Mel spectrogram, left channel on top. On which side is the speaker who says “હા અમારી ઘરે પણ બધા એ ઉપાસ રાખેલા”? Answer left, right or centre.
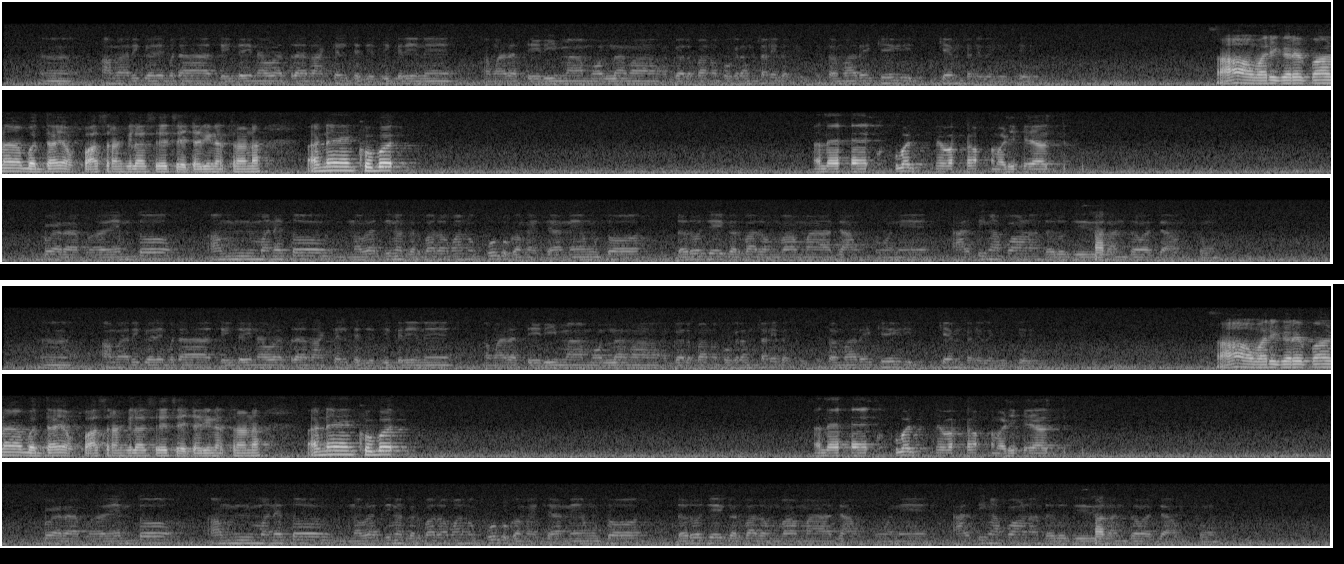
Left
